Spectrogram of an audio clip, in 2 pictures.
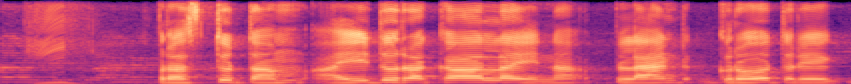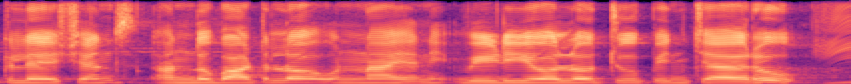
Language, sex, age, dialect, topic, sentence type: Telugu, male, 18-24, Central/Coastal, agriculture, statement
